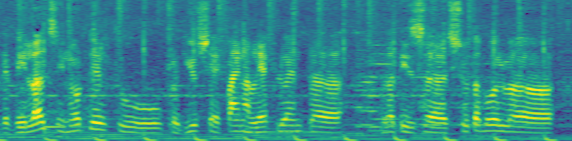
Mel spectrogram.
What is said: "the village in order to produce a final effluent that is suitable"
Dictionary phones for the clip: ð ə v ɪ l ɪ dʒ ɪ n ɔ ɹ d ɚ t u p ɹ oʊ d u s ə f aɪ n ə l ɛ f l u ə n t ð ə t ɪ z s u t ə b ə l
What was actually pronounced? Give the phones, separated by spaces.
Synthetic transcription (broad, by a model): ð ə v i l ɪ z ɪ n ɔ ɹ d ɚ t u p ɹ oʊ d u s ə f aɪ n ə l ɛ f l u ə n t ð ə t ɪ z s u t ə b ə l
